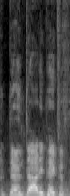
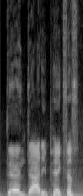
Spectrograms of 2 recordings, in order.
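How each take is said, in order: Both takes have the same delivery.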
